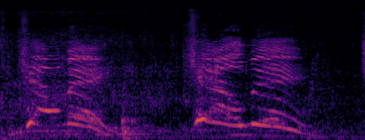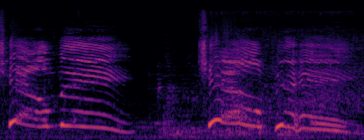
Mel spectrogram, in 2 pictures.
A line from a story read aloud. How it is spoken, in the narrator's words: I can fucking scream back at him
